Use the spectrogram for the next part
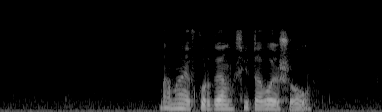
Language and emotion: Russian, neutral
